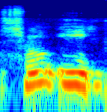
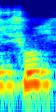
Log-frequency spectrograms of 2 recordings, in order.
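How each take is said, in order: First: The word is two syllables with a separate i. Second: The word is one syllable with no separate i. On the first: The speaker calls it wrong. "नहीं कि शू शू ईट" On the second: The speaker calls it right. "इसे शूट पढ़ेंगे"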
